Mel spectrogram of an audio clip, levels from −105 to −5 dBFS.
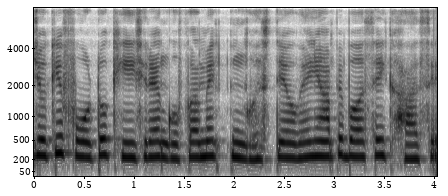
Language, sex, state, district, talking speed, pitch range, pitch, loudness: Hindi, female, Chhattisgarh, Bastar, 235 wpm, 230-245 Hz, 235 Hz, -13 LUFS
